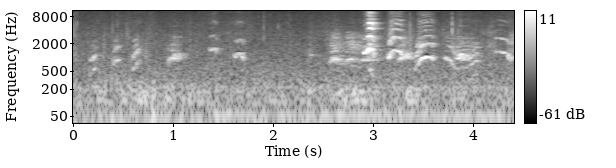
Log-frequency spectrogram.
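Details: Young Mame Shiba puppies, a red pup near 29 days and a black pup near 23 days old, with faint squeaks early, then a louder cluster of whiny yelps and whimpers toward the end.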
